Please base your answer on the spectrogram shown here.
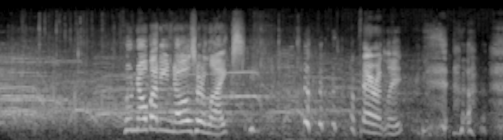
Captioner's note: cheers and applause; laughter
